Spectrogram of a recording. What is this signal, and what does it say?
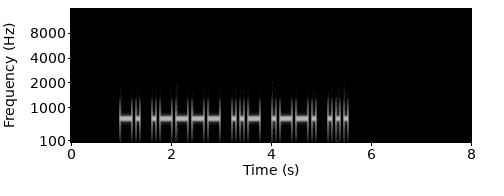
Morse code, heard as a keyed tone, about 15 wpm, 700 Hz. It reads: N1UPS
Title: USA Call Signs - 5 Characters - Repeated 3x - 15wpm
